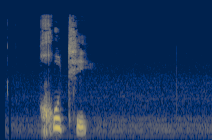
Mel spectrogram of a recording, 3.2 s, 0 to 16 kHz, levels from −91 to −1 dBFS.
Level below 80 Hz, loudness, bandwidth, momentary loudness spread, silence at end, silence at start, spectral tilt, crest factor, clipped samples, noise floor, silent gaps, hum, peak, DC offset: -74 dBFS; -29 LUFS; 11.5 kHz; 10 LU; 1.9 s; 0.6 s; -4.5 dB/octave; 22 dB; under 0.1%; -61 dBFS; none; none; -12 dBFS; under 0.1%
